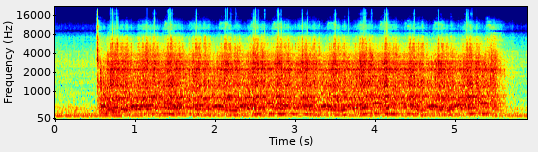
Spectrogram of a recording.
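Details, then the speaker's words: 1952 Willys pickup flathead-based engine on a 6-volt system, sitting since 1991, spark plugs out for a compression test: starter spins quick and even for about five seconds with hardly any compression pulses; one cylinder read about 3 psi. "that's got good compression i don't know why this thing doesn't run it might have something to do with the lack of compression"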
